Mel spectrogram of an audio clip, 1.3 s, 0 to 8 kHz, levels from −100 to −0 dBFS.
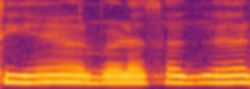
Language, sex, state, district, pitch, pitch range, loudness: Hindi, female, Uttar Pradesh, Shamli, 230 Hz, 225-235 Hz, -11 LUFS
